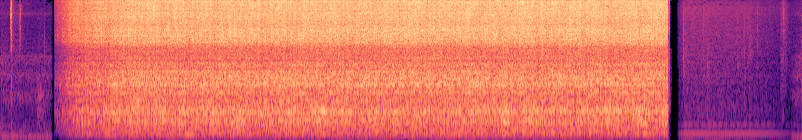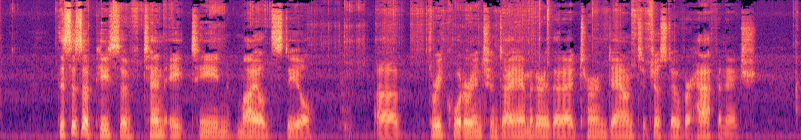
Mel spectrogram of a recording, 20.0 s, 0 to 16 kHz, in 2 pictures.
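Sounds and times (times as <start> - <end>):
metal lathe running: 0.7 - 8.4.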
